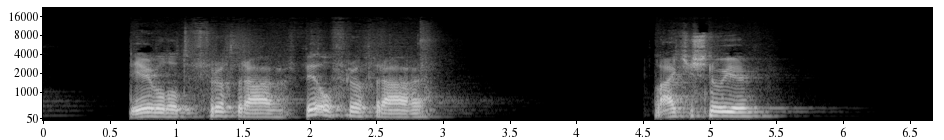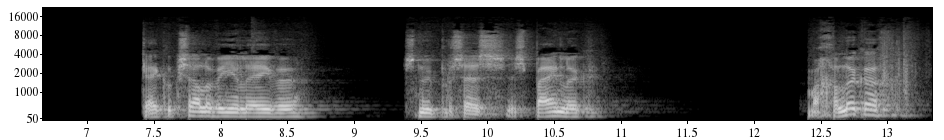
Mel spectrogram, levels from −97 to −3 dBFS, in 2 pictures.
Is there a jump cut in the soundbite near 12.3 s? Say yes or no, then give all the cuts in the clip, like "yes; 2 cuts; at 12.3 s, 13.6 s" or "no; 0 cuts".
yes; 1 cut; at 12.3 s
